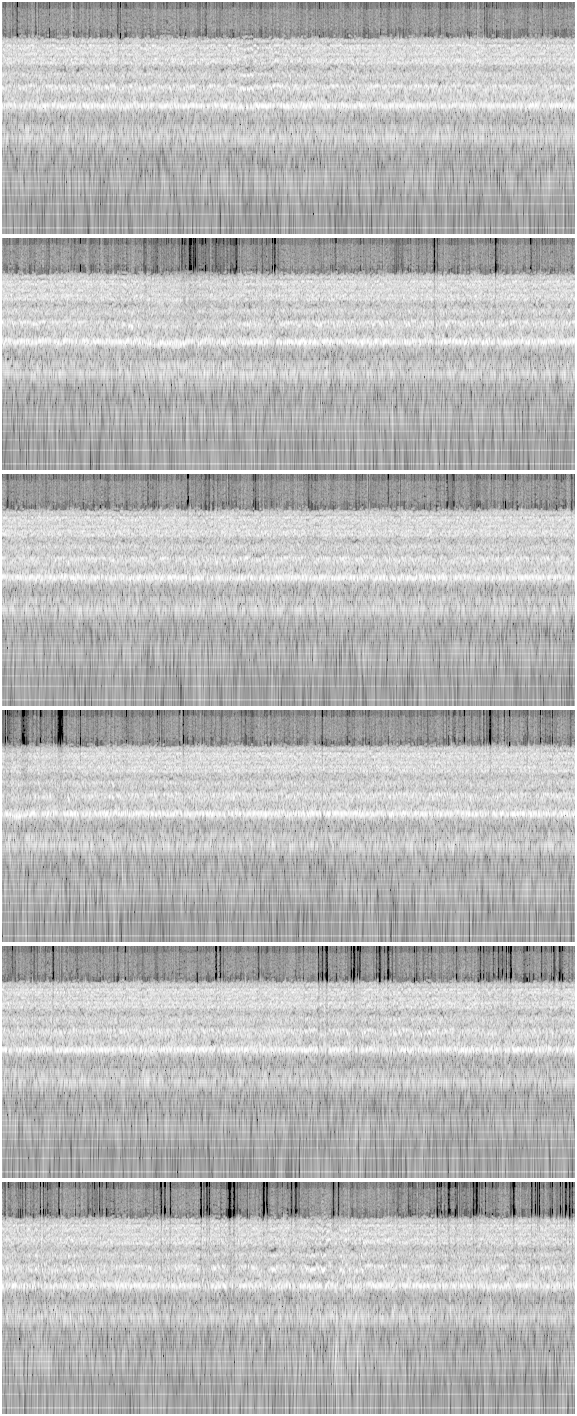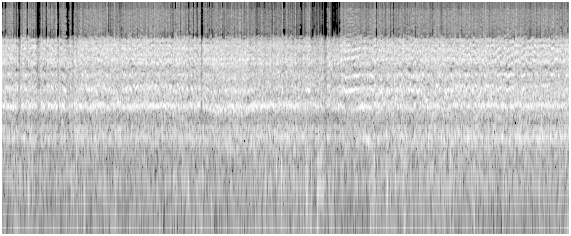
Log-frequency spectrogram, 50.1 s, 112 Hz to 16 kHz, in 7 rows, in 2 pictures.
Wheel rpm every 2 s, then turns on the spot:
230, 230, 240, 230, 230, 230, 240, 230, 230, 230, 230, 230, 230, 230, 240, 230, 230, 230, 240, 230, 230, 230, 230, 220, 210.
none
